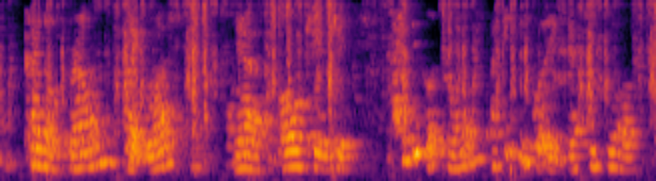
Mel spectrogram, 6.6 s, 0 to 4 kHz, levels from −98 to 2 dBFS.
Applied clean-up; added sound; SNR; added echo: classical method WPE with log-MMSE.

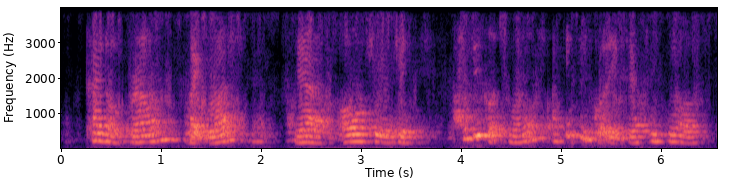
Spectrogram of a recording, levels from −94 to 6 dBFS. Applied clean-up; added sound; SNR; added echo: neural separator model SepFormer DNS4.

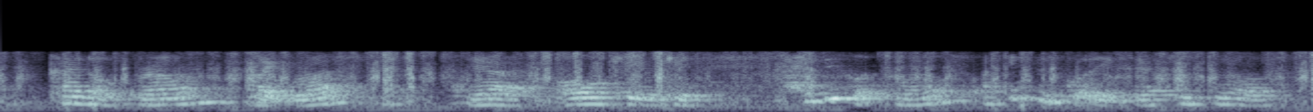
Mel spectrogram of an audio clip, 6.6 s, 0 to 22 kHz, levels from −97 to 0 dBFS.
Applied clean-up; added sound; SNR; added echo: none; Writing; 10 dB; reverberation time 0.8 s.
